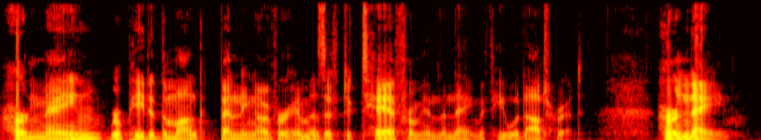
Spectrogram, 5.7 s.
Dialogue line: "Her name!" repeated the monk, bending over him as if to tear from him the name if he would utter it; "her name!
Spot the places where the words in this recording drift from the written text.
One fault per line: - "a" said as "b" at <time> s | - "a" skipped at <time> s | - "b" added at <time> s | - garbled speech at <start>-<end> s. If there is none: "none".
none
